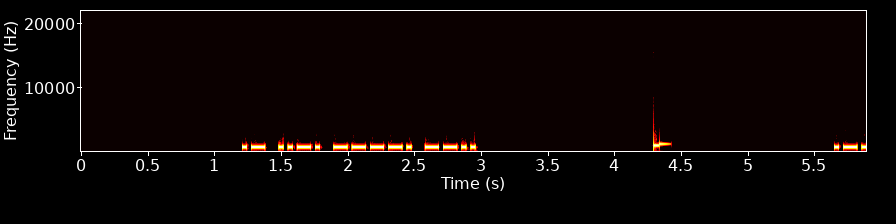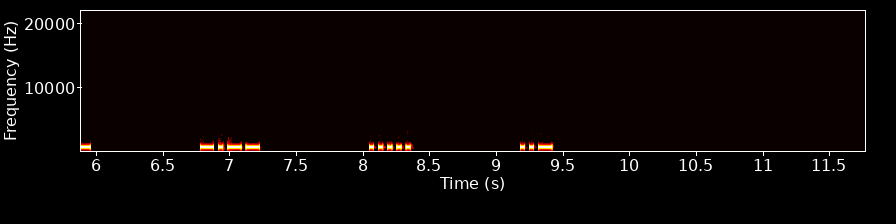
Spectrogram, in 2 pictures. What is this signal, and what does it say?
Morse code, heard as a keyed tone, about 36 wpm, spaced as for 15 wpm, 700 Hz. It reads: AF9Z WY5U
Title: USA Call Signs - 4 Characters - 8x Character Spacing - 35wpm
